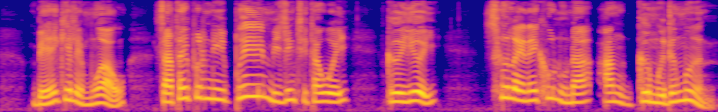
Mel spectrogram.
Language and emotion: Bodo, surprised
